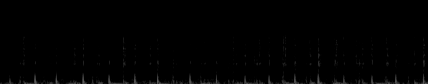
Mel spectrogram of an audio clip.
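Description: Fingertips and nails tap the top shell of a small, hollow black plastic computer mouse in a quick, steady run of light taps. Each tap is a short, dry, low knock with a faint bright click on top, dying away almost at once against a soft background hiss.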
